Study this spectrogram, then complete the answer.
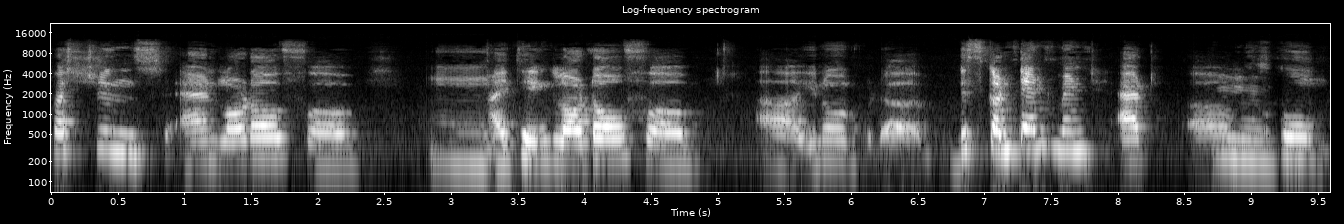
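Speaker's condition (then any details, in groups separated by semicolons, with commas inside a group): No condition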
